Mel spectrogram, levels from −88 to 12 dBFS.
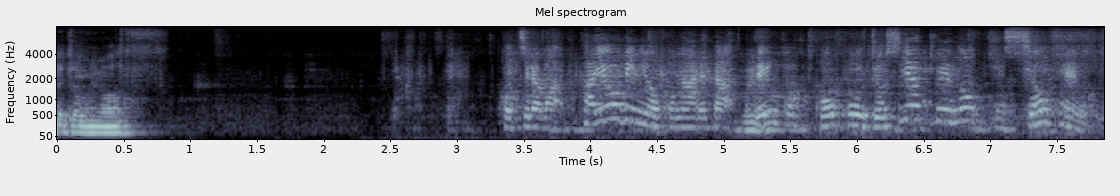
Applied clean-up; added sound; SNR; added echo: neural separator model SepFormer DNS4.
